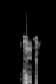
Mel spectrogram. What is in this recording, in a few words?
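Police Southwest District Dispatch; Raleigh Police Southwest District; Wake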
